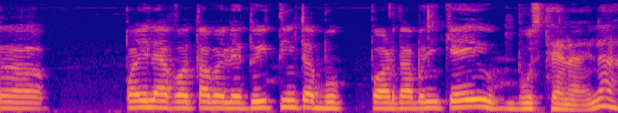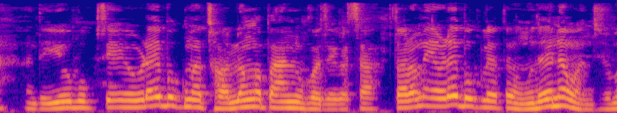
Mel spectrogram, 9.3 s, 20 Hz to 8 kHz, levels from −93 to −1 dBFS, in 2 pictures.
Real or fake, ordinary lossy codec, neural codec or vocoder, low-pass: real; MP3, 64 kbps; none; 7.2 kHz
